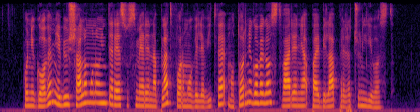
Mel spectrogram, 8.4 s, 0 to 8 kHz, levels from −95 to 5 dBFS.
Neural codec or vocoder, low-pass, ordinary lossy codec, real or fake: none; 7.2 kHz; MP3, 64 kbps; real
